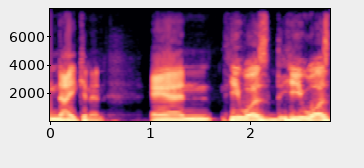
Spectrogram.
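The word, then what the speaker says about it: Nykänen: I I kind of went through phases where I thought he pronounced his name Nickin, but I think it was Matty Nyikin.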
